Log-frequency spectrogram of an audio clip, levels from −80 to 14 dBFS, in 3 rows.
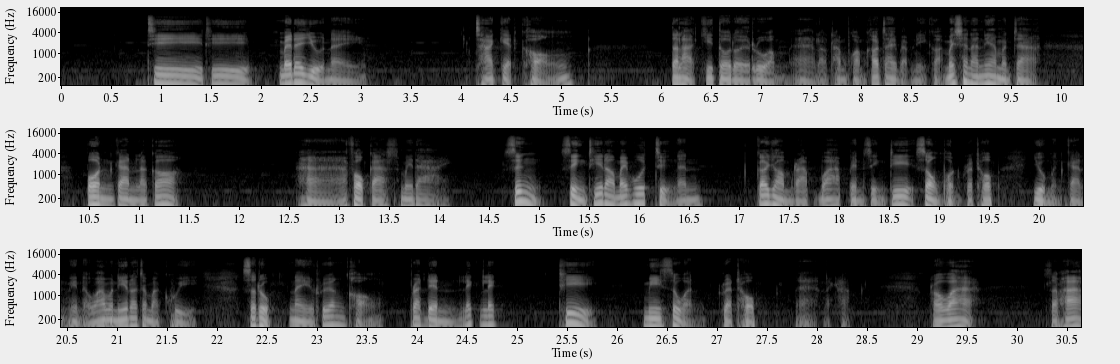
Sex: male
